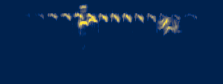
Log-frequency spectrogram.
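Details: Short, fast phrase of a western yellow wagtail: a dense run of very high ticking notes closing with a lower, buzzier squeak.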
